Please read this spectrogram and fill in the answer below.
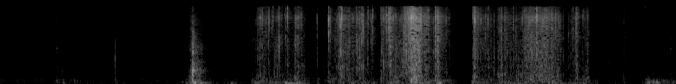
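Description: Packaging crinkling and rustling in several loud bursts as a pack of socks is handled and opened, after a near-silent start broken by a single sharp click.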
